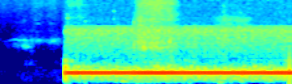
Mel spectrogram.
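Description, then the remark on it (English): A telephone line tone begins after a brief silence and holds as one steady, unbroken electronic pitch, like a single ring heard through the receiver, as a call is placed to a man in Canada. No one speaks. “One ring.”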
